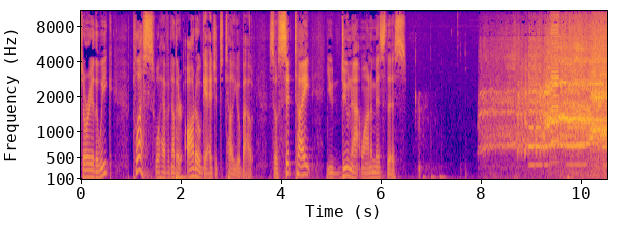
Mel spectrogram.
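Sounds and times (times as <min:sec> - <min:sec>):
speech: 0:00.0 - 0:06.9
car tires screeching in a skid: 0:08.0 - 0:10.5.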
